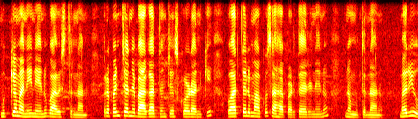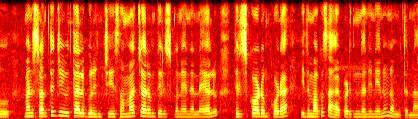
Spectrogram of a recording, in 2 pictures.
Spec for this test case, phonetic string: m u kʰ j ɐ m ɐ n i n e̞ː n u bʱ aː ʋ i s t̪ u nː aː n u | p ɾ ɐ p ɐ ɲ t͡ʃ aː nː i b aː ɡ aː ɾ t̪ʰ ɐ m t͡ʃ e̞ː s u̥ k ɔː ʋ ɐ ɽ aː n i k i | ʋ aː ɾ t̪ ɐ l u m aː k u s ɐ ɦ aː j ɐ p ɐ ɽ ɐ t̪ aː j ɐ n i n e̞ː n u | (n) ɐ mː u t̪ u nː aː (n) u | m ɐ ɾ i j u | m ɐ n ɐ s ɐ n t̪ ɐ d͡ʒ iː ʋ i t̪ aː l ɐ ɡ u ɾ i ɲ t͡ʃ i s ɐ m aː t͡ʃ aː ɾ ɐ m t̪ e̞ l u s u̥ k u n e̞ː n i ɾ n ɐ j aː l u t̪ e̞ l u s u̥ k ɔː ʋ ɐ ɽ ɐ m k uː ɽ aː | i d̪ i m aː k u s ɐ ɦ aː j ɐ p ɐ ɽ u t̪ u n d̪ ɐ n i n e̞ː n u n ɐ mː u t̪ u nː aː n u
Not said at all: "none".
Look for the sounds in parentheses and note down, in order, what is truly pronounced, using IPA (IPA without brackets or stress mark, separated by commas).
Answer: n, n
